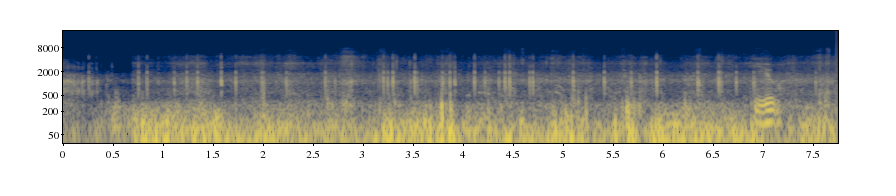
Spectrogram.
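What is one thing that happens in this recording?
Footsteps crunch steadily through snow close by.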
